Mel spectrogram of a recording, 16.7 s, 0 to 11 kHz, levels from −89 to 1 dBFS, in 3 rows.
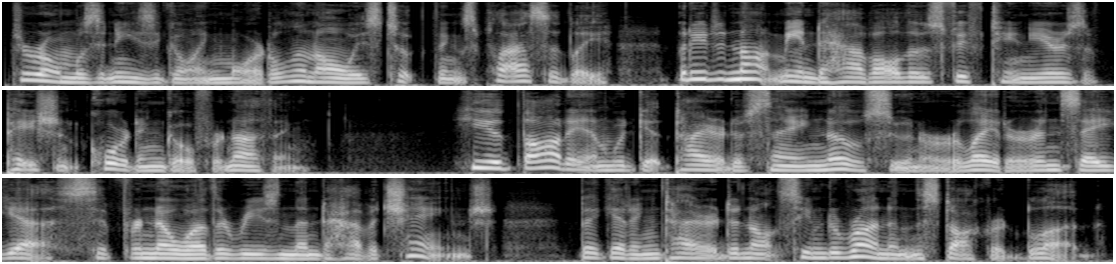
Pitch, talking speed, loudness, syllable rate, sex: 180 Hz, 235 wpm, -18 LUFS, 5.8 syllables/s, female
